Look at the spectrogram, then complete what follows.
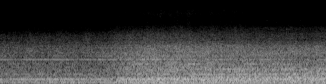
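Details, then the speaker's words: Hay cutting machinery checked before cutting: steady, even drone rising slightly as it comes up to speed, no grinding or whine; no sign of a bearing about to go, sounds good. "Make sure it's not, doesn't sound like there's a bearing about to go. No, sounds good."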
